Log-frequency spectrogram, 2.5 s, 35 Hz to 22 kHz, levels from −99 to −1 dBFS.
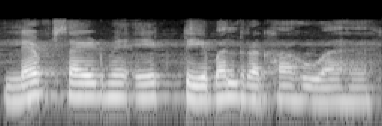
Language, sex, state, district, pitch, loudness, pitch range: Hindi, male, Uttar Pradesh, Lucknow, 145 Hz, -17 LUFS, 135-155 Hz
